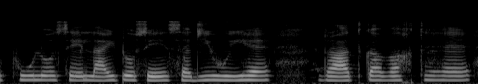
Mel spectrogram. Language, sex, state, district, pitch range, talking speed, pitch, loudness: Hindi, female, Chhattisgarh, Bastar, 190-205 Hz, 140 wpm, 195 Hz, -34 LUFS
